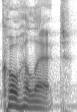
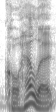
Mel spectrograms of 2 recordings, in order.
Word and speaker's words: Kohelet: And Kohelet, normally a three-syllable word, normally would, like Avraham, would always be on the third syllable in Hebrew, except when it's a segolate, like the word for kingdom, mamlechet. Anyway, so I like cringed when I heard that.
